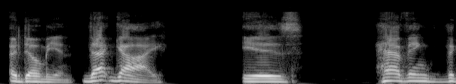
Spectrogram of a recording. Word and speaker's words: Adomian: James adom Adomian adamian James Adomian is how you pronounce that Adomian that guy is having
